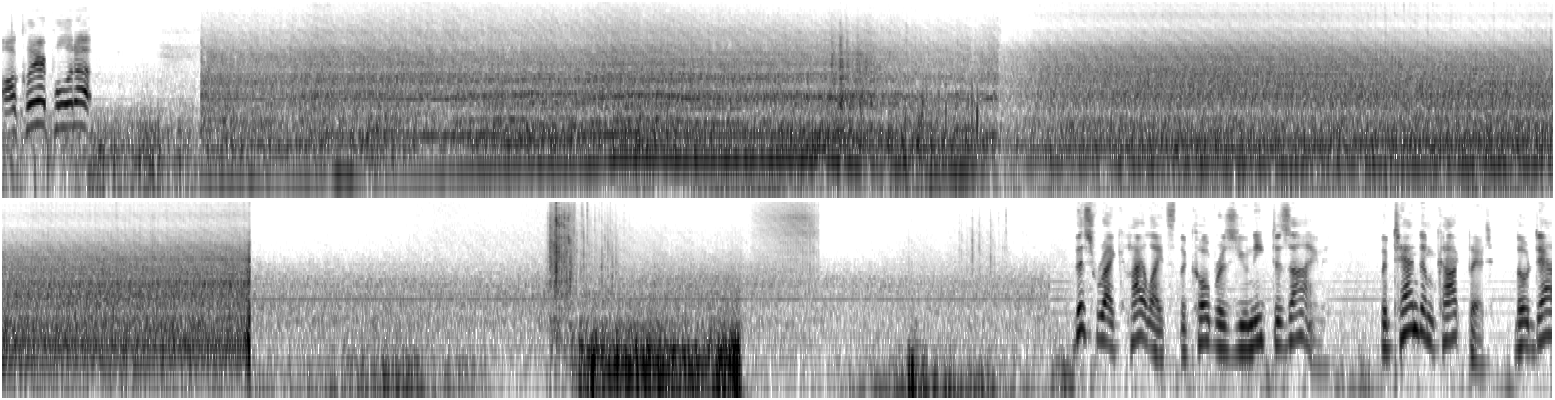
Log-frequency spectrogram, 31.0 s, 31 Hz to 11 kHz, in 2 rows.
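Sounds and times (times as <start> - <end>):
heavy machinery engine running: 2.0 - 22.2.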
